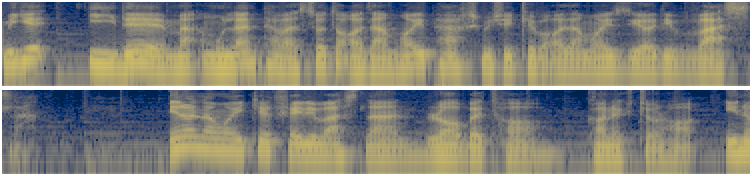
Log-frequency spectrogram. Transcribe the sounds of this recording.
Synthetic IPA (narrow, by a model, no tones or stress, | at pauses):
miːɟeiːd̪emæʔmuːlænt̪ʰævæsːot̪ʰeʔɒ̰ːd̪æmɦɒːjiːpʰæxʃmiːʃecʰe̞beʔɒ̰ːd̪æmhɒːjezijɒːd̪iːvæslænd̪ | iːnɒːd̪æmɒːjiːcʰexejliːvæslænd̪ɾɒːbe̞t̪ʰhɒːkʰonekʰt̪ʰo̰ɾɦɒ̰ːiːn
